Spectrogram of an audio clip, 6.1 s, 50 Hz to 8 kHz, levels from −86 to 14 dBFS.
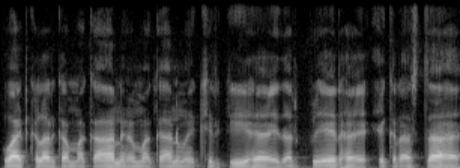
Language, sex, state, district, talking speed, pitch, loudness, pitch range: Hindi, male, Bihar, Patna, 145 wpm, 95 Hz, -18 LUFS, 95-100 Hz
